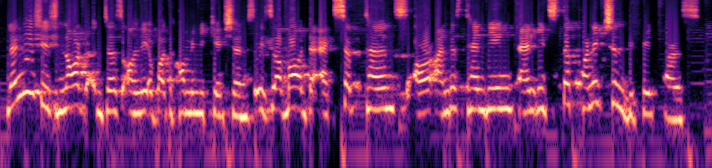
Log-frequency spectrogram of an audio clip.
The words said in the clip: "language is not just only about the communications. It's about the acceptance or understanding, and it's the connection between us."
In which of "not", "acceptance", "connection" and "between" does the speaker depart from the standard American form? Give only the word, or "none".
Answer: none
